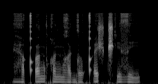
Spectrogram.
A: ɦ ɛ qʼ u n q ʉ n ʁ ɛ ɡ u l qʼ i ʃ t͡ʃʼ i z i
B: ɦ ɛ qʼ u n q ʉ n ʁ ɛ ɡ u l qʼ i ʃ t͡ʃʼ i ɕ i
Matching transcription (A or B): A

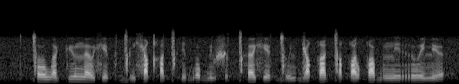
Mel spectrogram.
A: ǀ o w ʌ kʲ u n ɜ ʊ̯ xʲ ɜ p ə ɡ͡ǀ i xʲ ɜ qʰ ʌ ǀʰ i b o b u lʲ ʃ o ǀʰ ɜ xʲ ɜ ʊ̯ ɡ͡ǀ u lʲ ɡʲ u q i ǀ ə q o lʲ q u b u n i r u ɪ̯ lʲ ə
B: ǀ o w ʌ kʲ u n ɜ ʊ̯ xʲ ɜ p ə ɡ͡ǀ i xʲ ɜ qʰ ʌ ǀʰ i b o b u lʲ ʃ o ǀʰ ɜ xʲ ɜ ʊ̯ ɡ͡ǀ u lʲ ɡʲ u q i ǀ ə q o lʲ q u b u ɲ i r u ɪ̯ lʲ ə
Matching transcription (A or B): A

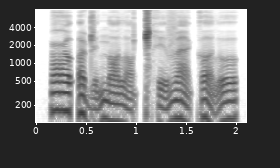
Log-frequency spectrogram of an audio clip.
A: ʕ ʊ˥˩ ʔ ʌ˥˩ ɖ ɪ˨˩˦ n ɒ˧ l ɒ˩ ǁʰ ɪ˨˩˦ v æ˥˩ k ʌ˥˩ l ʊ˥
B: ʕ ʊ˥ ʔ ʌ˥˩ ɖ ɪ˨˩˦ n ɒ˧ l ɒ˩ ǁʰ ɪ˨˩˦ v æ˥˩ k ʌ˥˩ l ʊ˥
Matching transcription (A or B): B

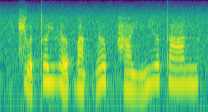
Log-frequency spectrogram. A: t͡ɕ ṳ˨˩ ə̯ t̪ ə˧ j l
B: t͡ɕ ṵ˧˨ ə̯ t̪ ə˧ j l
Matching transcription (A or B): B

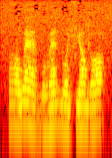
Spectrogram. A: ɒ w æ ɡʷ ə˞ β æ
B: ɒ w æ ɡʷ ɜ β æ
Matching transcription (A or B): B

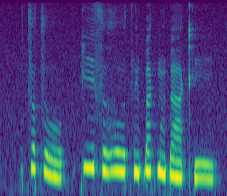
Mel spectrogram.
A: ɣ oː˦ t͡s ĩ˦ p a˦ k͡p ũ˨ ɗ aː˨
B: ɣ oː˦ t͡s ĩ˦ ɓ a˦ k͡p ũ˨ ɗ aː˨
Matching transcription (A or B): B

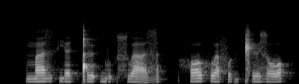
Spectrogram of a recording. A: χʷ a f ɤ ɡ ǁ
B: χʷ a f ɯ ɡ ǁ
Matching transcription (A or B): A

